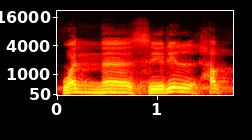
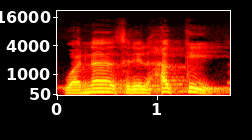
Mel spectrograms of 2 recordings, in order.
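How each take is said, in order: First: The phrase ends on a consonant, without a vowel. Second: The phrase ends with a short 'i' vowel. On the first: The text has a doubling mark. "kalau ada sabdu, wan nasril haqq bacanya" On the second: The text has no doubling mark. "Kalau tak ada sabdu, wa nasril haqqi"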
